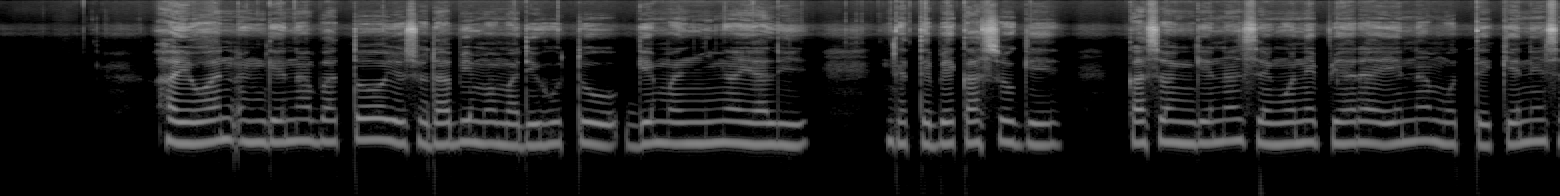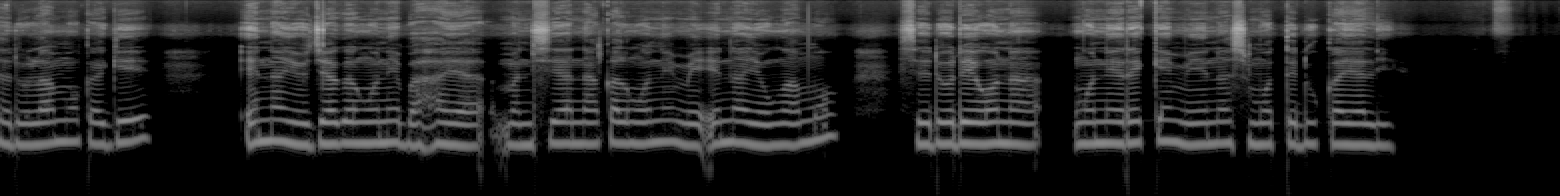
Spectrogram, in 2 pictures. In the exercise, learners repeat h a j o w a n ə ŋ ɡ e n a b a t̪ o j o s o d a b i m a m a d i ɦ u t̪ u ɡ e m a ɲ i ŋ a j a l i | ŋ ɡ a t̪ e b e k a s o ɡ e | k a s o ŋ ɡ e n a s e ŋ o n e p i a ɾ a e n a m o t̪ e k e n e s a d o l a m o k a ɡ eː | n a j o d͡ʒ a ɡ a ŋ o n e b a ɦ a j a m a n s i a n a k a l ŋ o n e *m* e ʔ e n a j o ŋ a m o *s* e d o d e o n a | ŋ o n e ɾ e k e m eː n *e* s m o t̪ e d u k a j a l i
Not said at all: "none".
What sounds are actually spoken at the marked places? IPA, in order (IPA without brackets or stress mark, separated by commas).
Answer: m, s, a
